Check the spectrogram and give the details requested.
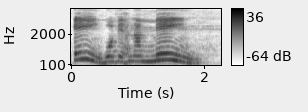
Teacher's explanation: Em, governamento, é um E nasalizado.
